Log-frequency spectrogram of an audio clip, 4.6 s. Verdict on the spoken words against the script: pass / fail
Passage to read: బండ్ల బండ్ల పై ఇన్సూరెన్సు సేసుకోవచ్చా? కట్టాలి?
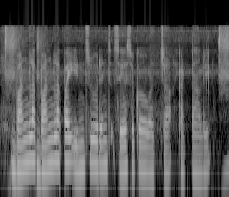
pass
